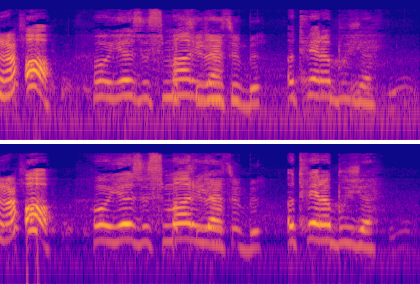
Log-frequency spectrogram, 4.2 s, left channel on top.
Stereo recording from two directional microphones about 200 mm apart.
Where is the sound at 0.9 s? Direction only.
35° right (ahead or behind).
